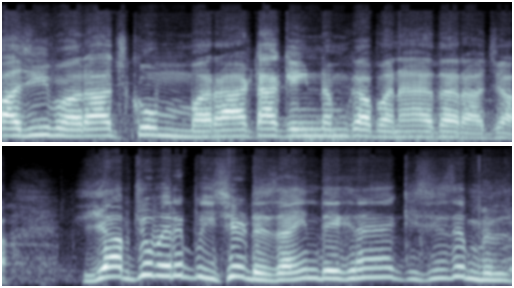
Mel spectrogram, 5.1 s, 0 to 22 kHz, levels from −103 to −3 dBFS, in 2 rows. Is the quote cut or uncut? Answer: cut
